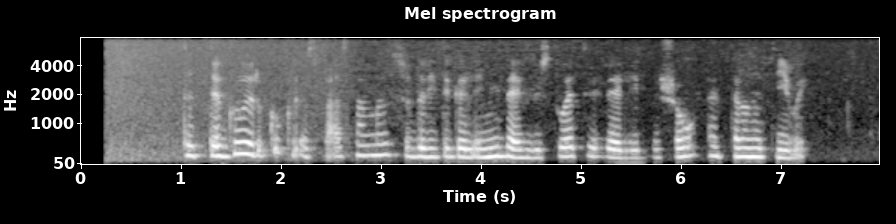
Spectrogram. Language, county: Lithuanian, Utena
